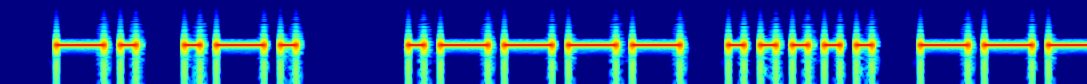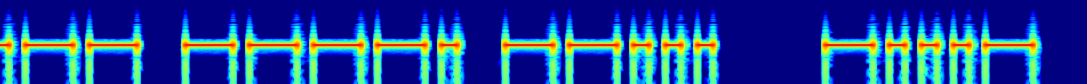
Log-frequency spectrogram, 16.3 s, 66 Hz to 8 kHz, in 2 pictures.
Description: Morse code, heard as a keyed tone, about 10 wpm, 610 Hz. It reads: NR 15097 <BT>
